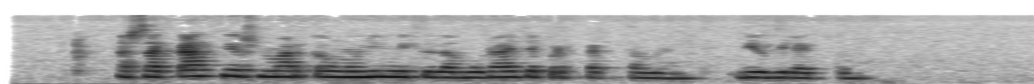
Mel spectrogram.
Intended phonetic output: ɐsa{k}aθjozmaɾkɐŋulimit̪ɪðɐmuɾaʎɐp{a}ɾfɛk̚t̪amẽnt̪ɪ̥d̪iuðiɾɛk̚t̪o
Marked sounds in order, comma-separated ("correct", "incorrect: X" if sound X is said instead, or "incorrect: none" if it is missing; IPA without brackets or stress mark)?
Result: correct, incorrect: e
